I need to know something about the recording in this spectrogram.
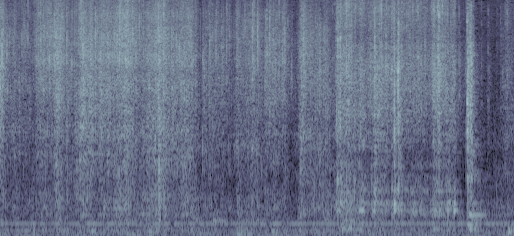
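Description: Continuous irregular rustling and crinkling of items being handled and sorted through, with a faint steady low hum underneath.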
